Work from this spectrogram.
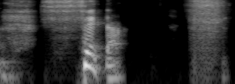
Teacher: Nosotros no tenemos esa pronunciación, que sería dental, es interdental y es sorda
